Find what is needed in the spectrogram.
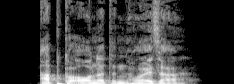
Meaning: nominative/accusative/genitive plural of Abgeordnetenhaus
- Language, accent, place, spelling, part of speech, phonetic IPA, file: German, Germany, Berlin, Abgeordnetenhäuser, noun, [ˈapɡəʔɔʁdnətn̩ˌhɔɪ̯zɐ], De-Abgeordnetenhäuser.ogg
